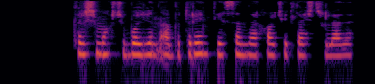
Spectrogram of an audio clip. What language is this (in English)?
Uzbek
